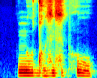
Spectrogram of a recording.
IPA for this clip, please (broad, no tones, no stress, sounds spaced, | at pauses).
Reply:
n u d o̤ zʲ ə sʲ ə p h u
